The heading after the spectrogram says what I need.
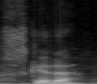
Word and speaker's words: Skiddaw: And then hopefully by about lunchtime we'll be at the base of Skiddaw, or Skidder, as I would think the locals would be pronouncing it.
